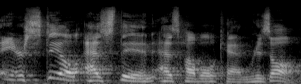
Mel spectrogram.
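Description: Here a man delivers his words at a moderate pace. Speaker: astronomy lecturer. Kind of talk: lecture. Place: hall.

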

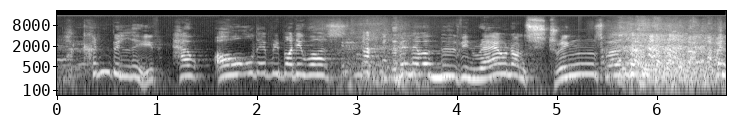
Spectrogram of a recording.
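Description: A man talks at an extremely high pitch with ordinary pitch variation. Loud background noise runs behind him. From Birmingham, England. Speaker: stand-up comedian. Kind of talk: stand-up comedy routine to a live audience. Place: stage.

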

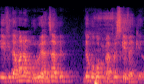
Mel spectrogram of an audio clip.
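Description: A man with a Congolese accent speaks at a fairly slow pace in a high pitch. Audible room echo surrounds his voice. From DR Congo. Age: young. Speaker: youth political leader. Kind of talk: talk-show interview. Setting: studio. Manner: humorous. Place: home room.

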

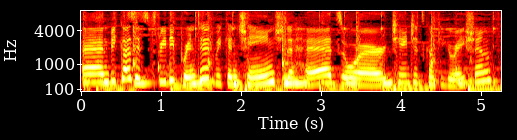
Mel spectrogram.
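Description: Faint music plays behind a woman speaking at a fairly slow pace, her fairly high voice moving with lively intonation.

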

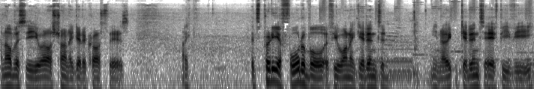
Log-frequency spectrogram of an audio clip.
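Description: Music in the background, with a dry sound and no echo. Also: man. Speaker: drone hobbyist vlogger. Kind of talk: casual vlog chat. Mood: happy, upbeat. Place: open country. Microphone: phone near.

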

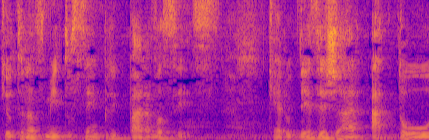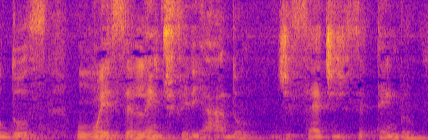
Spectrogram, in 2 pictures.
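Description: A man with a fairly low pitch speaks at a very slow pace over light background noise. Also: fairly even intonation. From Brazil. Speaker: social media livestreamer; content creator. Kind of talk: casual vlog address to followers. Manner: warm, chatty. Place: kitchen. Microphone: phone near.

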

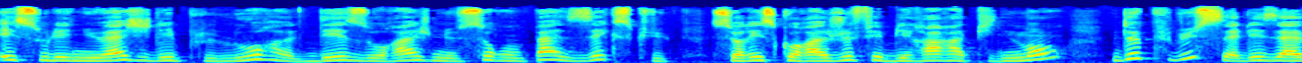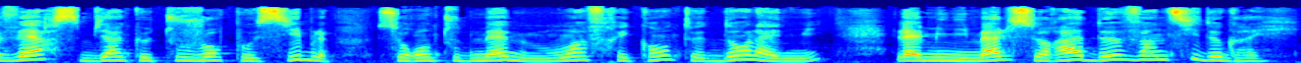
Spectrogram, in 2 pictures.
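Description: A woman at a medium pitch, dark and mellow in tone, at a fairly slow pace with ordinary pitch variation against a quiet background. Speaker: TV weather presenter. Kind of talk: scripted television weather bulletin, read to camera. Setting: TV studio. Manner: smooth, even-paced and formal; warm, welcoming sign-on and sign-off. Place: studio.

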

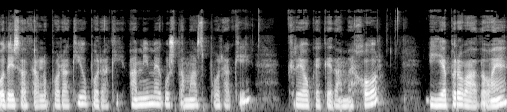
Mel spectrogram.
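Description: On a very clean recording with a silent background, a woman's fairly low, somewhat breathy voice carries a dark, mellow tone and ordinary pitch variation. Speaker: crochet youtuber. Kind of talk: tutorial. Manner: slow.

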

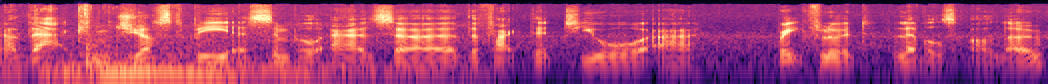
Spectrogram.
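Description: Noticeable background noise sits behind a man's voice. The sound is dry, with no echo. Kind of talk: tutorial. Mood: wry, humorous. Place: street. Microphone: phone near.

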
